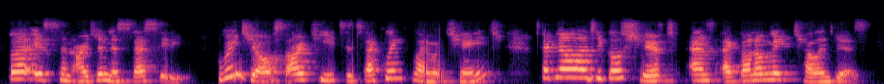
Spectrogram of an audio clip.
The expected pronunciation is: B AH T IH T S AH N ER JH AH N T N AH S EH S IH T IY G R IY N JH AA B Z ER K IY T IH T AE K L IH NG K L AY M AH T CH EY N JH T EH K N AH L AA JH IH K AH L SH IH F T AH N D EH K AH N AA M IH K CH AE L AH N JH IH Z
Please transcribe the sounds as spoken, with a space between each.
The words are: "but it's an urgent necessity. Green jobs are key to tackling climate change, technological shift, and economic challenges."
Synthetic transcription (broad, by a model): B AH T IH T S AH N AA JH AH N N AH S EH S IH T IY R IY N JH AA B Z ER K IY T IH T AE K L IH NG K L AY M AH T CH EY N JH T EH K N AH L AA JH IH K AH L SH IH F T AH N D EH K AH N AA M IH K CH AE L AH N JH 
